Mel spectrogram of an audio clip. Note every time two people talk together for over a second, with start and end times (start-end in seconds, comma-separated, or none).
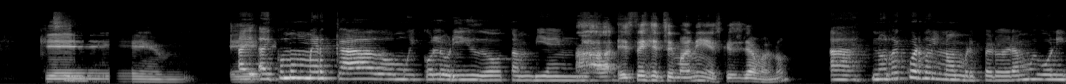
none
